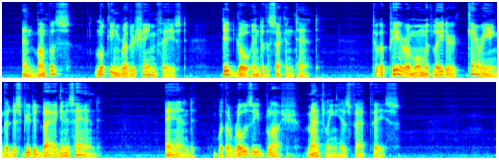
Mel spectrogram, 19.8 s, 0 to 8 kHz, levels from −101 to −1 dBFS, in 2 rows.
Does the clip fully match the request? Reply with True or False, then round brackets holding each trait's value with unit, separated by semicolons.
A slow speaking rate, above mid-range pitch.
False (100 wpm; 100 Hz)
